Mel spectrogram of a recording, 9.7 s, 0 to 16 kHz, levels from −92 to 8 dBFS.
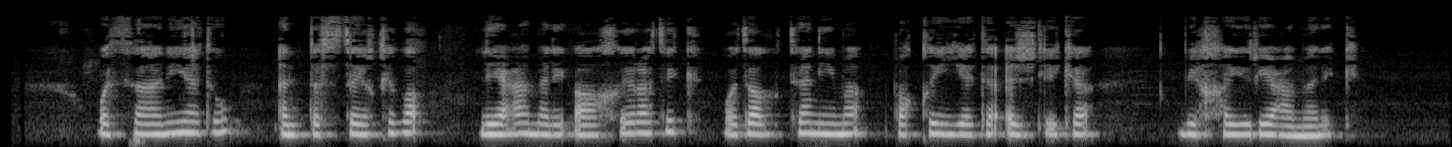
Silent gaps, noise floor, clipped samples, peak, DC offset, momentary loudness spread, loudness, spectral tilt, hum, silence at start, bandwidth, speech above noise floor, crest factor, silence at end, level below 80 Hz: none; -67 dBFS; under 0.1%; -8 dBFS; under 0.1%; 9 LU; -25 LUFS; -5.5 dB/octave; none; 0.65 s; 11 kHz; 43 dB; 18 dB; 0.65 s; -70 dBFS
